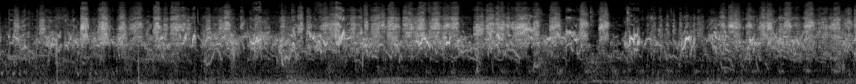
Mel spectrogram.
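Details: Budgies singing and chirping in an aviary colony: rasping, scratchy warbles and chirps from many birds, with a faint low hum in the middle.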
